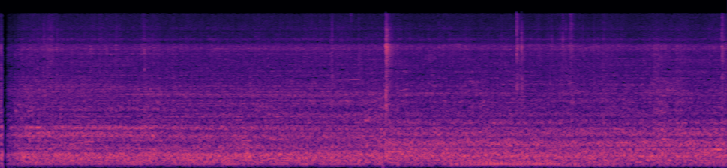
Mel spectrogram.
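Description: Large steel pot of water at a rolling boil with dumplings cooking in it: a steady rushing bubbling. There is a single sharp clink about five seconds in.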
